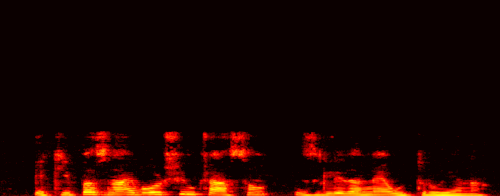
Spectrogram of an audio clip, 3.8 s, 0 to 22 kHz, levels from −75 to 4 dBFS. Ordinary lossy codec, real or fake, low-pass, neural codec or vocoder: MP3, 48 kbps; real; 7.2 kHz; none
